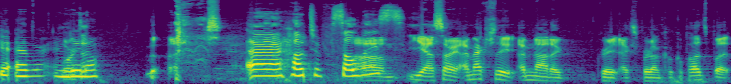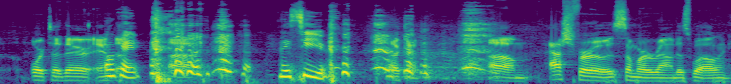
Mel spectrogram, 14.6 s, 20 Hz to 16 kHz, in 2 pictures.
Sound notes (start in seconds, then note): 0.0 voiceover; 1.5 laughs; 3.0 voiceover; 8.1 voiceover; 8.8 laughs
